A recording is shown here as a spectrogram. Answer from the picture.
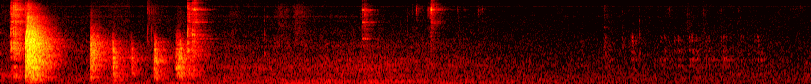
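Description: Small RC helicopter being handled and turned over on a wooden tabletop. There is a clatter just at the start, a quick run of sharp plastic-and-metal clicks over the next two seconds, two light ticks around the middle, then only faint handling.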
